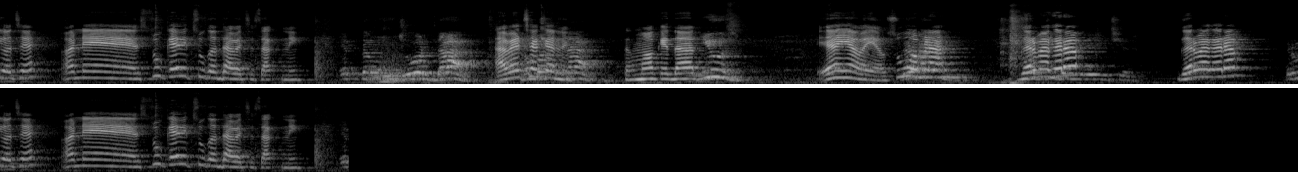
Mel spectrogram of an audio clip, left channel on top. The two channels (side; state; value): right; drops out; at 3.5 s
